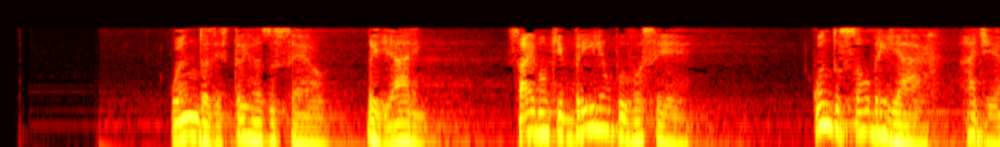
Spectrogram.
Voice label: Masculno; Evangélica Geral

